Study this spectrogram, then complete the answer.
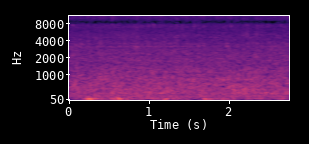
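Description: Steady, soft rushing of a flowing creek in Toiyabe National Forest, a continuous gentle burble with faint low thumps, no voices.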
